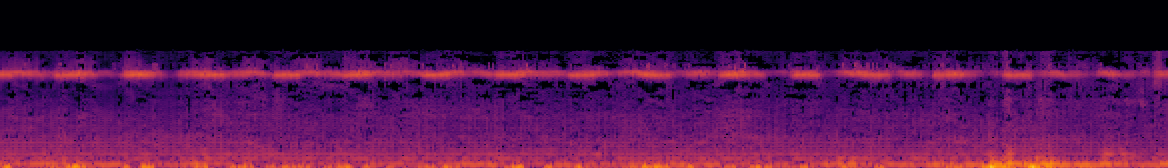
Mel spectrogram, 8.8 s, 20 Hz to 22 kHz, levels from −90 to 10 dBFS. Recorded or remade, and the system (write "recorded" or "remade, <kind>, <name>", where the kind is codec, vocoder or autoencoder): remade, vocoder, BigVGAN v2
